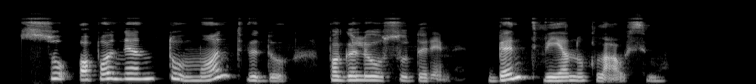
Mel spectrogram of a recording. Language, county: Lithuanian, Klaipėda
